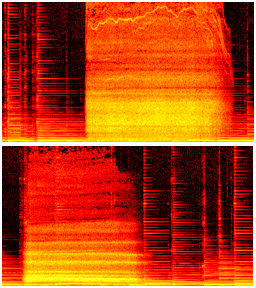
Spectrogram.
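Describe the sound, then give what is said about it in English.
A deep, slow breath in and then out, heard as two long, steady breathy rushes of a few seconds each, separated by a short pause, over soft sustained background music. “So Jeffrey decided to take a deep dragon breath, in and out.”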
